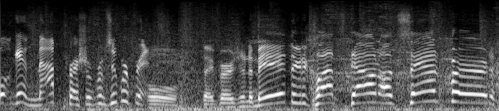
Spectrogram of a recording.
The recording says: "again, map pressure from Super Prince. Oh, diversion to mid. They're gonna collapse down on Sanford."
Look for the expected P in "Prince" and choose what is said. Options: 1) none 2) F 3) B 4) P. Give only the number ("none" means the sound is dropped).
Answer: 2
